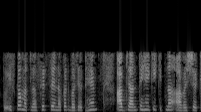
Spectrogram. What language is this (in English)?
Hindi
